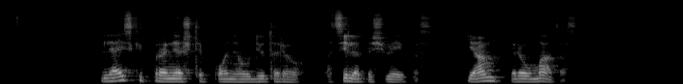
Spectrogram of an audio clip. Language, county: Lithuanian, Klaipėda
